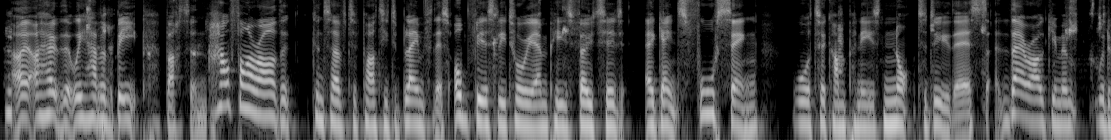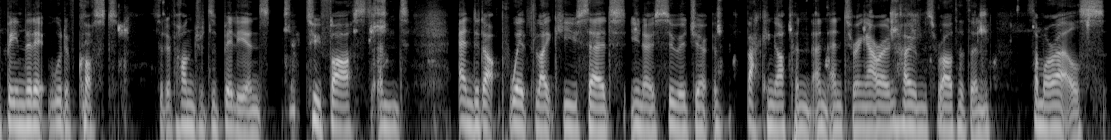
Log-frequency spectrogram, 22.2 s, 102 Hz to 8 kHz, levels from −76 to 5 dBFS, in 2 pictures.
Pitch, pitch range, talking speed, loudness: 160 Hz, 150-175 Hz, 185 wpm, -21 LUFS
